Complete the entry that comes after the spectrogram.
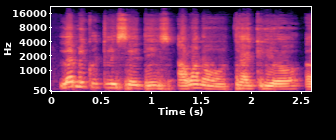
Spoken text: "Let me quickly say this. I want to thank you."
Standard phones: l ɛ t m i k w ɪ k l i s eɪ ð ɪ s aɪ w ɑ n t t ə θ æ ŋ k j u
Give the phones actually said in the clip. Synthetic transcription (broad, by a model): l ɛ t m i k w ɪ k l i s eɪ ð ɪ s aɪ w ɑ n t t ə t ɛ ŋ k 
